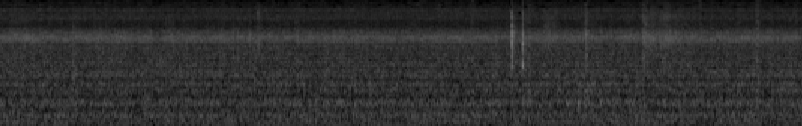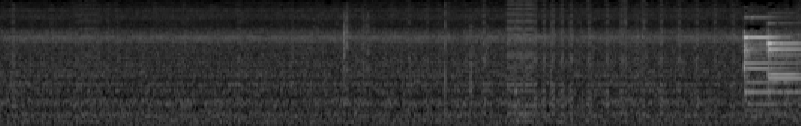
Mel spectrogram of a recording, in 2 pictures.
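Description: Steady low mechanical hum of room background noise, like a ventilation fan, with a few faint clicks.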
